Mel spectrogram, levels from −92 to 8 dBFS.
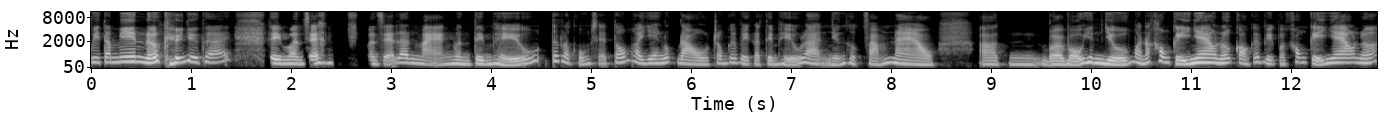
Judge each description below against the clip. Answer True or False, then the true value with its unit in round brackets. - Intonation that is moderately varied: False (5.8 semitones)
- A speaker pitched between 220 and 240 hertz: False (200 Hz)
